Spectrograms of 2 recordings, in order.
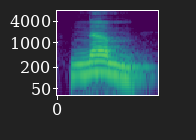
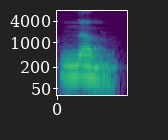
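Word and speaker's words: numb: você deve fazer isso nam significa adormecido sabe quando sua mão tá dormente seu braço tá dorment está num esse b não fala Luck é sorte Rust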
